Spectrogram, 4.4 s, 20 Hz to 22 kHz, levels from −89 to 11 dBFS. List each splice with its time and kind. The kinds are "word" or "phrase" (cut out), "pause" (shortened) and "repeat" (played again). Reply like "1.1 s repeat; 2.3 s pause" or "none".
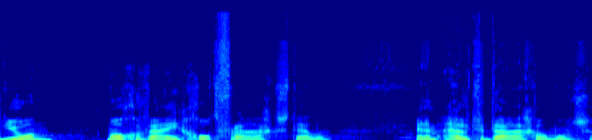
none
